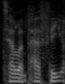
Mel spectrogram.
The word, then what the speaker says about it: telepathy: I hate the word telepathy. I'm not actually sure how you meant to say it. – Telepathy? – Telepathy sounds much better. – Yeah. – I was putting the emphasis on the wrong syllable.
